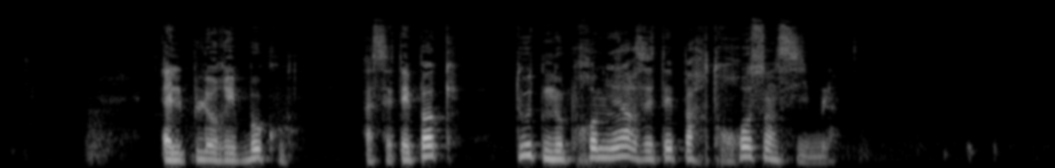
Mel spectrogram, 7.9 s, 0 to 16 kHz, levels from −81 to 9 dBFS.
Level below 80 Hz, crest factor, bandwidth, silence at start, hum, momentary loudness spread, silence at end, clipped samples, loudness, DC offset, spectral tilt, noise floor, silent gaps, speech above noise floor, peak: -68 dBFS; 24 dB; 11.5 kHz; 1.2 s; none; 17 LU; 1.65 s; under 0.1%; -28 LUFS; under 0.1%; -5.5 dB/octave; -75 dBFS; none; 47 dB; -8 dBFS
